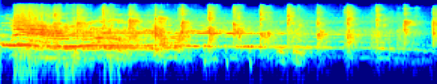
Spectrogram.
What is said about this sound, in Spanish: Y también tenemos la desgracia de estar acompañados en esta mesa por Chavo del Ocho. Aplauda, no sean ojetes.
